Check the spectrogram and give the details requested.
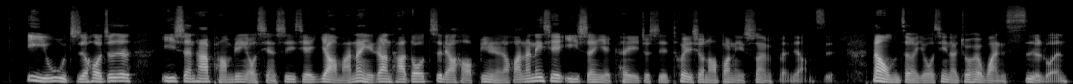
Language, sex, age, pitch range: Chinese, male, 20-39, 110-140 Hz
